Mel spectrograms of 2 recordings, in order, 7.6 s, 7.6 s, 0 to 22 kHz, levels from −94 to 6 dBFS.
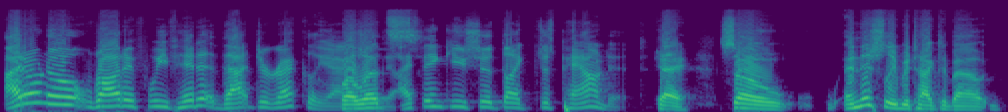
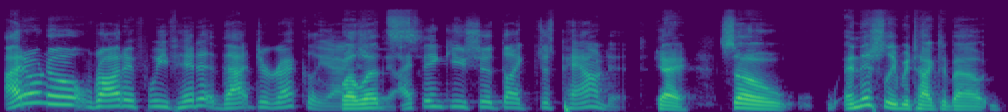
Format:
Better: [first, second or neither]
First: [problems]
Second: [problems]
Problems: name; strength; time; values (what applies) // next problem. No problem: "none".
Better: second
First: distortion; slight; 5% of the sound clipped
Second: none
